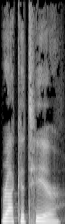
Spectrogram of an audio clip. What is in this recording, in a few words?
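"racketeer", British English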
